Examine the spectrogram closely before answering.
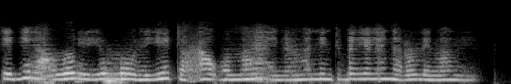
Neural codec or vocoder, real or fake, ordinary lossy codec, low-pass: codec, 44.1 kHz, 0.9 kbps, DAC; fake; AAC, 24 kbps; 19.8 kHz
